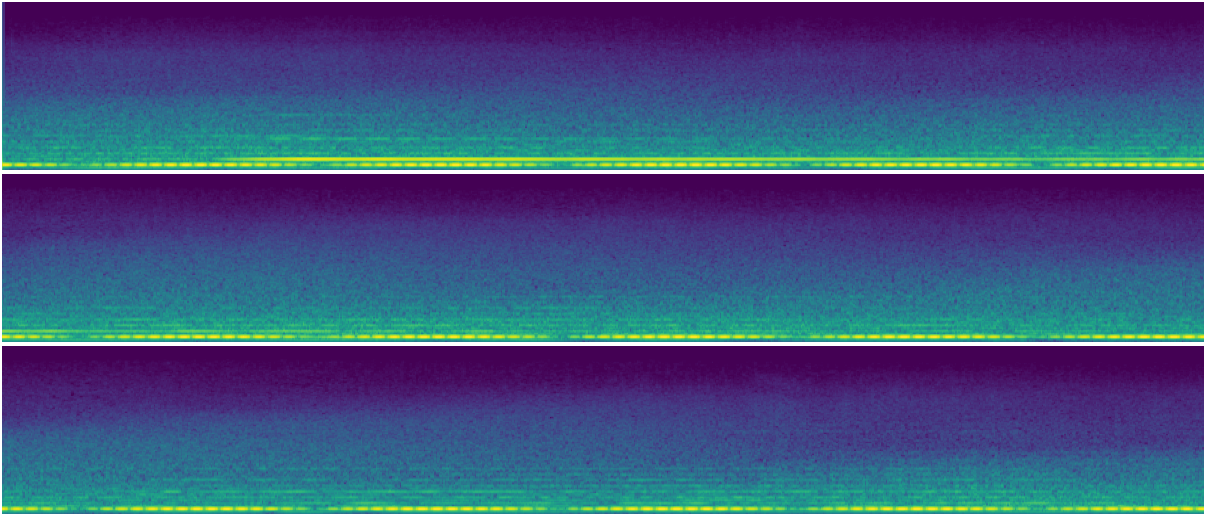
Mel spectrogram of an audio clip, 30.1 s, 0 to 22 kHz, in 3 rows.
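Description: Ambient meditation drone built on a low tone near 136 Hz, made as 8 Hz monaural beats, that swells and fades about every two seconds over soft sustained higher tones. A brighter, higher tone comes in about two seconds in and fades out by about twelve seconds.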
